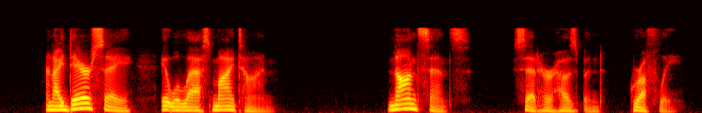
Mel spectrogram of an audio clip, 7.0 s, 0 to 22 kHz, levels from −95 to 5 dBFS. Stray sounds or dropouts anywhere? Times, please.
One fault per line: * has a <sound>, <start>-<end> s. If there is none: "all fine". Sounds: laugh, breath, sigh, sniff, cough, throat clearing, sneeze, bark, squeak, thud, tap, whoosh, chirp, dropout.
all fine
